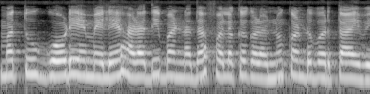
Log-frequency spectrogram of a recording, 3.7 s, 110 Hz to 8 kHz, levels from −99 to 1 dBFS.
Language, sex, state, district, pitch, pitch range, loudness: Kannada, female, Karnataka, Bidar, 245 Hz, 235-255 Hz, -15 LUFS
